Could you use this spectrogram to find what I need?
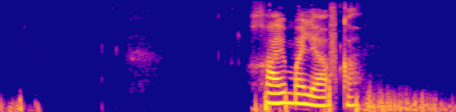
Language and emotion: Russian, neutral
